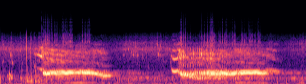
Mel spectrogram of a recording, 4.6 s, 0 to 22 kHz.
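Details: Humpback whale song recorded about a mile off the coast of Kauai in 2009: two long, mournful tonal moans, each sliding up then holding steady.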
